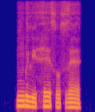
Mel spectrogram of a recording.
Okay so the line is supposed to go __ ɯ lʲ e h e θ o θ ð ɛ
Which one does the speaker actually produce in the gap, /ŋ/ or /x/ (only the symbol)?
ŋ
